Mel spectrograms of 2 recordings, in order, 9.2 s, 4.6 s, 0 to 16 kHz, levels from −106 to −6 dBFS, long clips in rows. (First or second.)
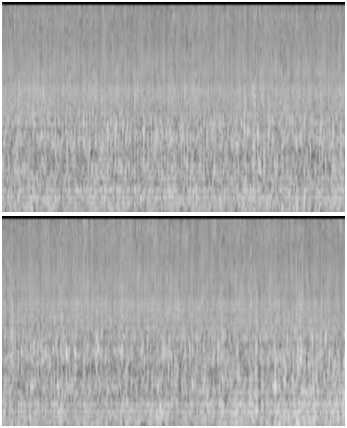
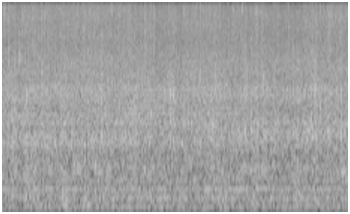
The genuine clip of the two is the second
